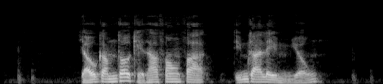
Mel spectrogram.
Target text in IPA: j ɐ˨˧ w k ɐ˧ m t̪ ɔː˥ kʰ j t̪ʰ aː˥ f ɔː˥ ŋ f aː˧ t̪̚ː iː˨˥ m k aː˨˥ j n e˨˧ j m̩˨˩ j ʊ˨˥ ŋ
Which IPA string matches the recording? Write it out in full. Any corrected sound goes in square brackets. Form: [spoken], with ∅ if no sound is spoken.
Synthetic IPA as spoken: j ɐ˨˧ w k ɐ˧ m t̪ ɔː˥ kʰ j t̪ʰ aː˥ f ɔː˥ ŋ f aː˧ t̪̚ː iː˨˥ m k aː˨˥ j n e˨˧ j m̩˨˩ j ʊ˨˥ ŋ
